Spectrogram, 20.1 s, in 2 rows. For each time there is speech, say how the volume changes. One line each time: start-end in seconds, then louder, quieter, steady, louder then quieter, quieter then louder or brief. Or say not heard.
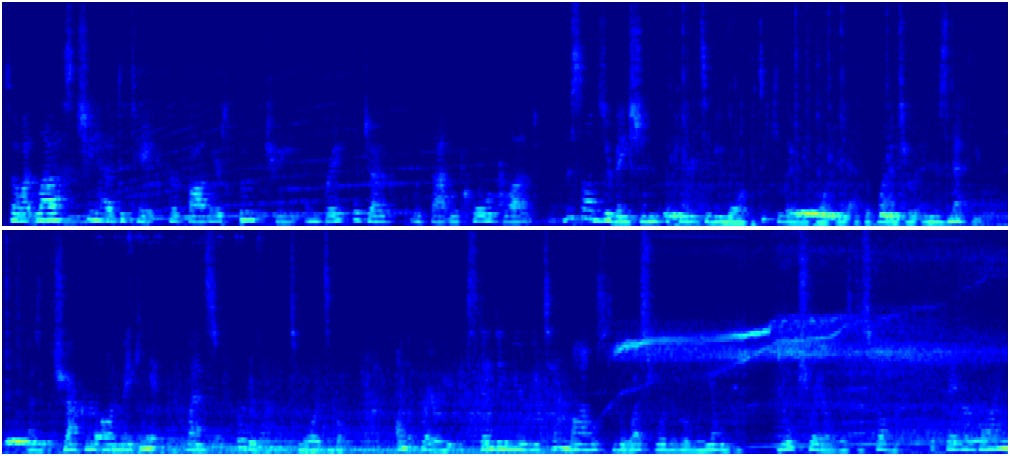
0.0-20.0 steady.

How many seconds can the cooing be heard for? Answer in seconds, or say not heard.
6 s.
